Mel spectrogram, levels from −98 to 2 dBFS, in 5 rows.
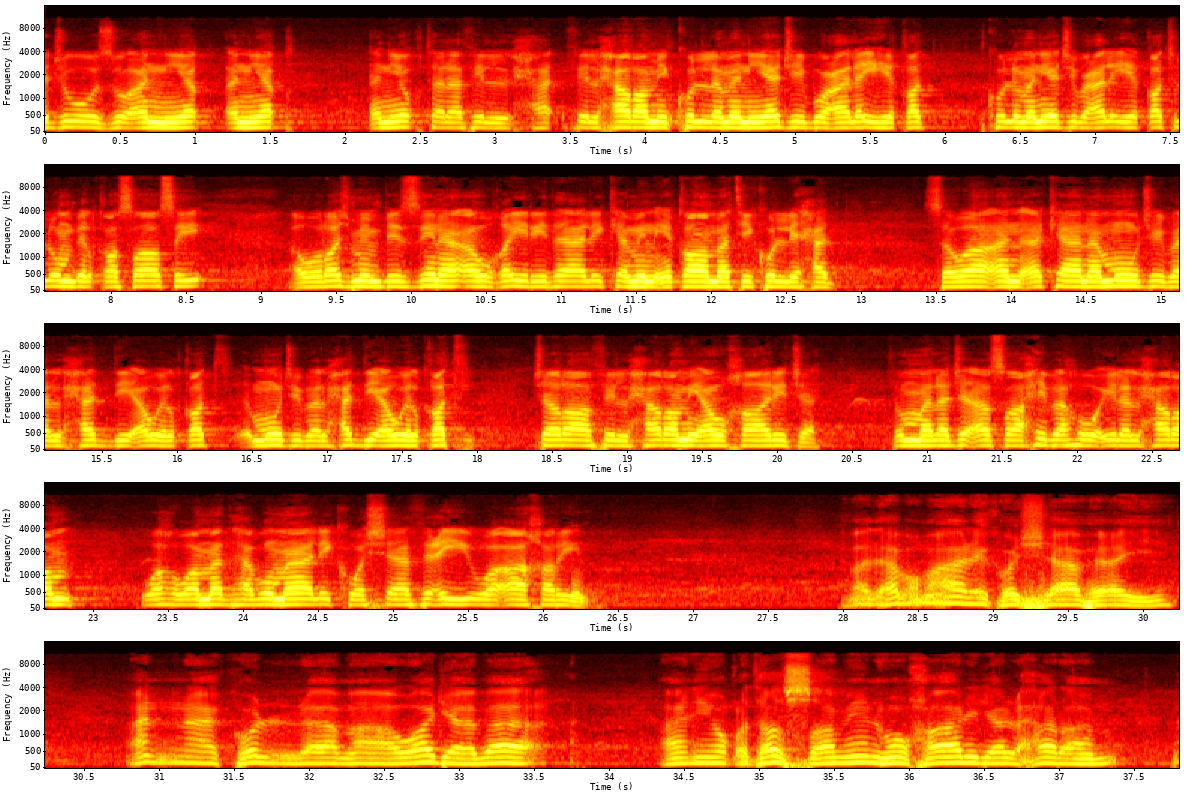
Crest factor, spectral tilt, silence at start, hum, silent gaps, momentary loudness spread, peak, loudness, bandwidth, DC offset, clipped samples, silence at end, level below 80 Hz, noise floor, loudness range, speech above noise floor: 16 dB; -7.5 dB/octave; 0 s; none; none; 10 LU; -2 dBFS; -18 LUFS; 11 kHz; under 0.1%; under 0.1%; 0 s; -44 dBFS; -48 dBFS; 4 LU; 31 dB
